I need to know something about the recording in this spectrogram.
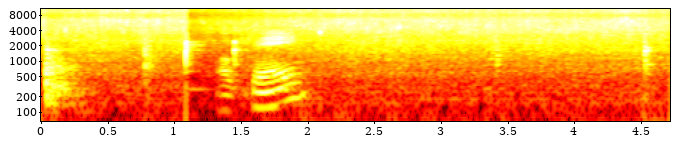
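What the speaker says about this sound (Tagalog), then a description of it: "igigisa na muna natin ang pork hanggang maluto siya" Pork sautés in a pan for pinakbet, a steady sizzle with brief stirring clatters, and a voice speaks briefly over it.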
